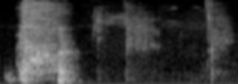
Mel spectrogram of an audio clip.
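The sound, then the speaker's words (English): A person coughs once with a loud, harsh, double-peaked burst, then makes a few quieter, breathy throat-clearing sounds. No one talks. “Sorry, excuse me one moment. I'm going to have to cough.”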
